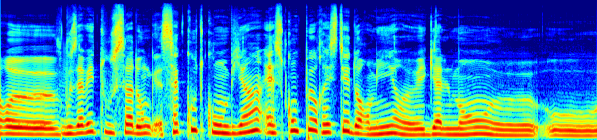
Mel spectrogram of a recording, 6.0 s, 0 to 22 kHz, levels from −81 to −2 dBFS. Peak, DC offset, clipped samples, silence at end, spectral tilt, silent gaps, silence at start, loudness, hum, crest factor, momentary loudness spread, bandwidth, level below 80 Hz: -2 dBFS; under 0.1%; under 0.1%; 0 s; -5.5 dB/octave; none; 0 s; -13 LUFS; none; 10 dB; 4 LU; 19 kHz; -46 dBFS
